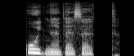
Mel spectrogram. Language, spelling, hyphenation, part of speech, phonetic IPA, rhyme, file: Hungarian, úgynevezett, úgy‧ne‧ve‧zett, adjective, [ˈuːɟnɛvɛzɛtː], -ɛtː, Hu-úgynevezett.ogg
- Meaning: so-called, what is known as… (what is called, in exact terms)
